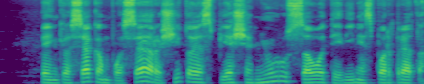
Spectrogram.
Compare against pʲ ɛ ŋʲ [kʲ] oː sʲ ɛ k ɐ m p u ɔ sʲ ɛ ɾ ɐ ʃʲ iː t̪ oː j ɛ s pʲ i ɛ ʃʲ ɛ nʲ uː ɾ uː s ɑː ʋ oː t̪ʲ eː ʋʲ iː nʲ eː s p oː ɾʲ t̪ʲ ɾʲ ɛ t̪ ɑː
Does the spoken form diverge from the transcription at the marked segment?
no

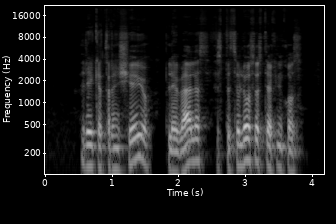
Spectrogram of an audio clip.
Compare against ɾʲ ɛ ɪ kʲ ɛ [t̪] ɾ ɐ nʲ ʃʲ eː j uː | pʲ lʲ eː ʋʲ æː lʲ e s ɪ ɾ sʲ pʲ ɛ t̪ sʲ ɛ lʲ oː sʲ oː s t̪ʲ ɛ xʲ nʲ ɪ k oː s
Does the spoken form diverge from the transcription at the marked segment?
no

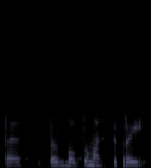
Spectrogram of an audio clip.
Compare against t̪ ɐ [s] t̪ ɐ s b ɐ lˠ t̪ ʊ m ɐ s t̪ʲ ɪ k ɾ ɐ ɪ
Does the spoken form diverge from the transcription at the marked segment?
no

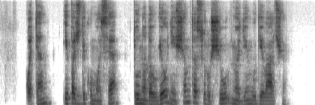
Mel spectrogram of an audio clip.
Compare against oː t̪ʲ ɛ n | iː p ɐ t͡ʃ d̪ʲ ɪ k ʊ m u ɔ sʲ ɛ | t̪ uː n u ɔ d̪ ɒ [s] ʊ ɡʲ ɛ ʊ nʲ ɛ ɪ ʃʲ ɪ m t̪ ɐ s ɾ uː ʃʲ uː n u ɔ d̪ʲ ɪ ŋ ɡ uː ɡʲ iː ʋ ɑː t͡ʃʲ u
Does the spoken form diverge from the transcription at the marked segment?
yes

